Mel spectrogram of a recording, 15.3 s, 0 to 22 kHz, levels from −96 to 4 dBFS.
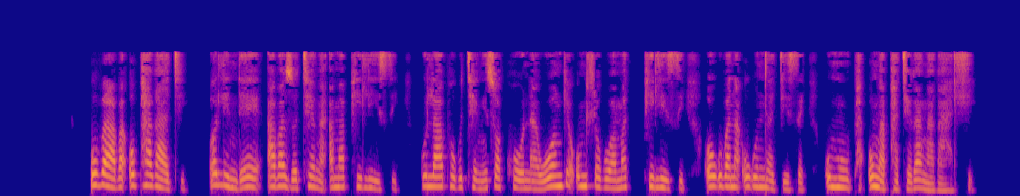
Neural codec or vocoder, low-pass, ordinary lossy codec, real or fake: codec, 16 kHz in and 24 kHz out, 1 kbps, XY-Tokenizer; 7.2 kHz; MP3, 32 kbps; fake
